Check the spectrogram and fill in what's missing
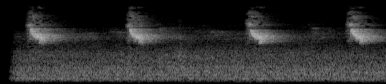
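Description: House sparrow giving four loud, harsh chirps, each a quick downward-sweeping note, spaced about one second apart over a low background hiss.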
